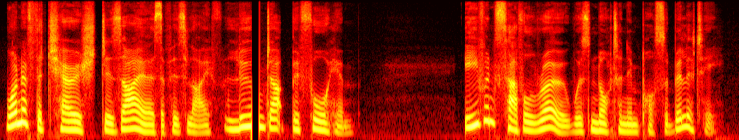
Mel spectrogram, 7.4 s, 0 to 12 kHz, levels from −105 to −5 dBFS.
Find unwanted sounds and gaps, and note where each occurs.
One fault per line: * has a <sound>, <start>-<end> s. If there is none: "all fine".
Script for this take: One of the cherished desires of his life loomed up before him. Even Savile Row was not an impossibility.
* has a dropout, 2.5-2.6 s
